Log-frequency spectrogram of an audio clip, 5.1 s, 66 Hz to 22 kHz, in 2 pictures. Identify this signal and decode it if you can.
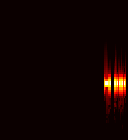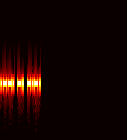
Morse code, heard as a keyed tone, about 53 wpm, 700 Hz. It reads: N5PNC
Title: USA Call Signs - 5 Characters - 50wpm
